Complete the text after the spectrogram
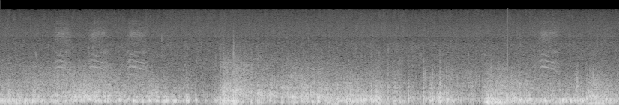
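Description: Birds call briefly overhead.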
